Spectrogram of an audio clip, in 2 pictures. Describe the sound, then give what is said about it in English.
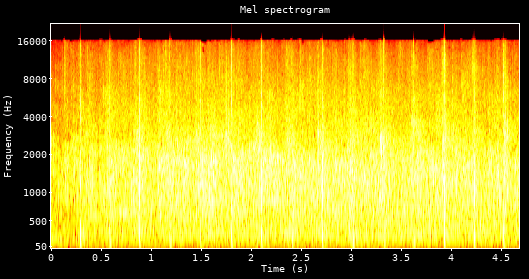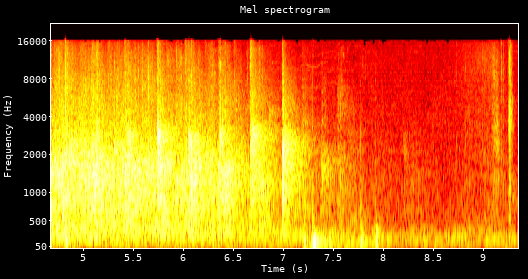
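A church audience gives a round of applause on Easter, celebrating the Lord's resurrection, for those who help make the service happen. Steady clapping from many hands thins out into a few scattered claps before falling quiet. “I'm just so grateful for all those who have come and come every week but make this happen, and so I'd just like to give them a round of applause.”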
